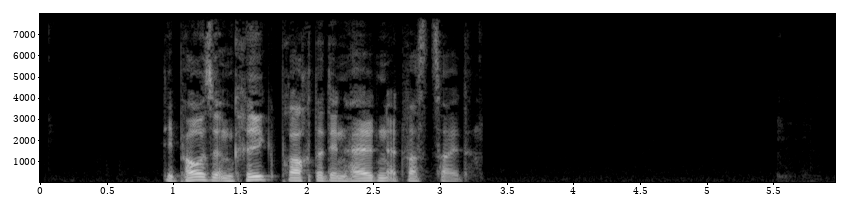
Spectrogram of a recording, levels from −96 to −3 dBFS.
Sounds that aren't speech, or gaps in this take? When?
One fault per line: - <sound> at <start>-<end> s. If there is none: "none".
none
